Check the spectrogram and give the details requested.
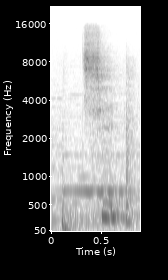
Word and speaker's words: qi: So when you pronounce these 3 initials, you need to put the tip of your tongue behind your lower front teeth. ji, qi, xi.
